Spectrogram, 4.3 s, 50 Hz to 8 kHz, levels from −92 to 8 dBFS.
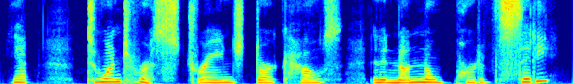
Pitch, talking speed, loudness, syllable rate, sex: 255 Hz, 180 wpm, -20 LUFS, 5.5 syllables/s, female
